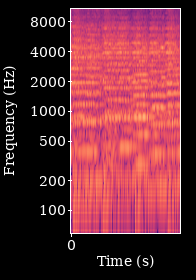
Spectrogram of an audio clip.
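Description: Student string orchestra of violins, cellos and double bass playing sustained chords, the notes shifting a couple of times.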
